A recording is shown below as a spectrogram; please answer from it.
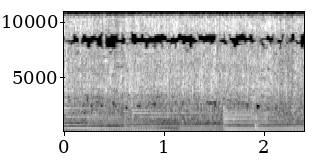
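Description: Shrimp and green onions sizzling in a frying pan, a steady crackle like rain, with background music playing long held notes over it.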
